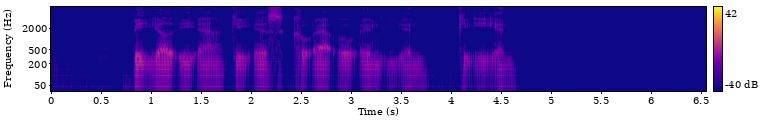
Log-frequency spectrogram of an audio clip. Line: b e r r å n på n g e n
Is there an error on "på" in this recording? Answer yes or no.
yes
